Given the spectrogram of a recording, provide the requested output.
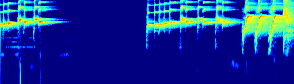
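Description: Greater green leafbird song: bright, high whistled notes sliding upward, a pause, then rapid ringing phrases breaking into harsh chattering bursts at the end.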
